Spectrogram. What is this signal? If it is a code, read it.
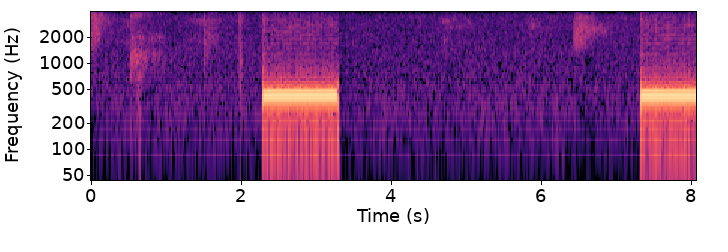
Ringback tone (Europe, 425 Hz).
